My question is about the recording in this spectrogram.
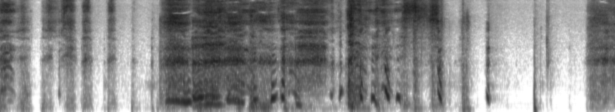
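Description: Men laughing in breathy bursts, with short clicks in the first second, falling quiet near the end.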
